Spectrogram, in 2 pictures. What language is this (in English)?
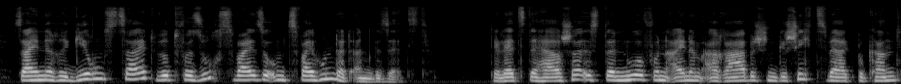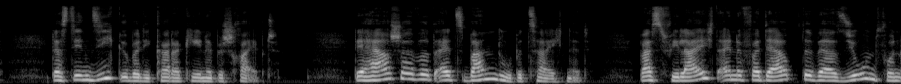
German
